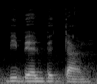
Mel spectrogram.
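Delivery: ordinary talk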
